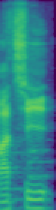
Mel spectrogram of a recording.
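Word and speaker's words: 町: Yeah, we've seen the term of for town, Machi, accented on the last syllable on its own.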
